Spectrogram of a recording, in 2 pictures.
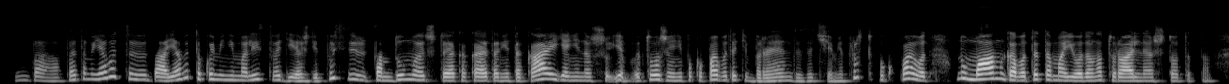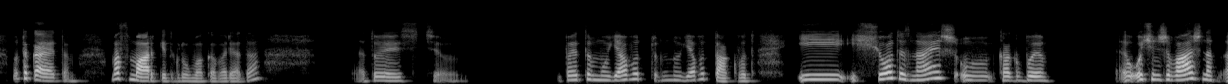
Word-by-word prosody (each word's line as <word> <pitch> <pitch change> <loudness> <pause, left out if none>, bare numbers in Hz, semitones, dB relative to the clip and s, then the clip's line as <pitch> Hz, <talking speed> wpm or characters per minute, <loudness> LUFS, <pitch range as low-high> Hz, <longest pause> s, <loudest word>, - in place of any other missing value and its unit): Н-да, 185 -5 -10
поэтому 230 +4 -6
я 260 +4 0
вот, 360 0 -1
э, 225 -2 -3
да, 180 -4 +1
я 200 +6 +1
вот 320 +3 -6
такой 245 -2 -2
минималист 210 +1 -4
в - - -5
одежде. 155 -5 -3
Пусть 295 - -4 0.3
там 185 -3 0
думают, 220 -2 0
что 175 - -7
я 175 - +4
какая-то 175 -1 0
не 170 0 -6
такая, 200 +10 +3
я 205 -3 -1
не 185 0 -6
ношу 175 -2 -7
Я - - -2
во 165 +2 -7
тоже 220 -1 0
я 175 - -4
не 175 - -6
покупаю 185 +5 -1
вот 195 - -6
эти 200 -2 -6
бренды. 155 +1 -4
Зачем? 155 0 -10
Я 155 - -7
просто 320 - -8
покупаю 245 +5 +1
вот, 185 -2 0 0.2
ну, 280 +1 0
"Манго", 240 -2 +8
вот 185 +5 -1
это 230 -1 +1
моё, 180 -4 +2
да, 175 0 +1
натуральное 170 -4 +1
что-то 160 -1 -10
там. 155 0 -19 0.2
Ну, - - -9
такая 210 - +4
там, 155 -1 -13 0.3
масс-маркет, 165 - +4
грубо 150 -2 -6
говоря, 145 0 -6
да. 255 +6 -8 0.9
Э, - - -14
то 175 +4 -4
есть, 165 -2 -6
э, - - -13 1.1
поэтому 210 0 -1
я 200 +2 +3
вот, 245 +1 -2
ну, 200 +1 -9
я 190 +1 -1
вот 250 0 -7
так 140 0 0
вот. 155 -1 -5 0.4
И 225 0 +1
ещё, 255 +4 +3
ты 250 - +3
знаешь, 240 +8 +1
у, 195 -2 -4
как 185 -1 -2
бы, 185 -1 +1 0.7
э, - - -6
очень 230 -1 +2
же 220 +1 +2
важно, 220 +1 +6
195 Hz, 185 wpm, -24 LUFS, 170-225 Hz, 1.1 s, Манго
